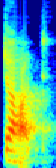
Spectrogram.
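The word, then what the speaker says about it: taught: English में pronunciation इसका होता है टॉट.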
